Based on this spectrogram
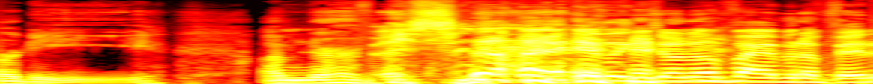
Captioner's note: laughs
